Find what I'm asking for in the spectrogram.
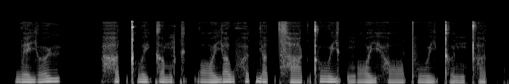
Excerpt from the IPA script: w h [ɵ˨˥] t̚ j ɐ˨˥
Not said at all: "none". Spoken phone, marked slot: ɵ˥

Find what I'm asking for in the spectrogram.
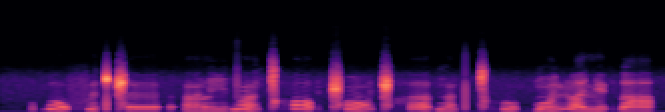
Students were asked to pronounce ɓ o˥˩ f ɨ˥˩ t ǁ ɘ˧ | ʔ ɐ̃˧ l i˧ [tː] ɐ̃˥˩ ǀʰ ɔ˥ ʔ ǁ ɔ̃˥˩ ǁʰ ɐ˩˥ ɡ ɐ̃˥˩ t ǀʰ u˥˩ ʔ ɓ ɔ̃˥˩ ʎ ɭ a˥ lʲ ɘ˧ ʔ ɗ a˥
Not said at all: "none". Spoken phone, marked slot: d̪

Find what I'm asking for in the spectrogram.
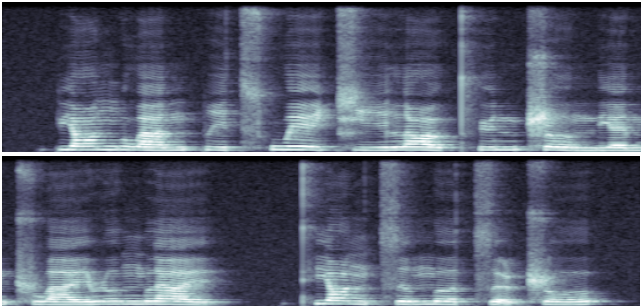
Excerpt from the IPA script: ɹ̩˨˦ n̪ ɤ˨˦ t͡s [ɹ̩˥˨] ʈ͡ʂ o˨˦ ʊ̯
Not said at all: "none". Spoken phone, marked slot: ɹ̩˨˩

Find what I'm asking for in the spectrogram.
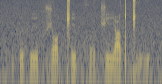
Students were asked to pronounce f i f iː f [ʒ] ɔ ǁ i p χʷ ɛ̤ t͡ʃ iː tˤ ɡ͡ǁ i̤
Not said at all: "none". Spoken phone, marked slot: ʒ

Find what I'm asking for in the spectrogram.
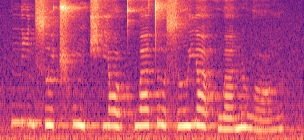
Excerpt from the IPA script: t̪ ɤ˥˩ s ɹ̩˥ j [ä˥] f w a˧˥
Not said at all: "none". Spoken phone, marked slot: ä˥˩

